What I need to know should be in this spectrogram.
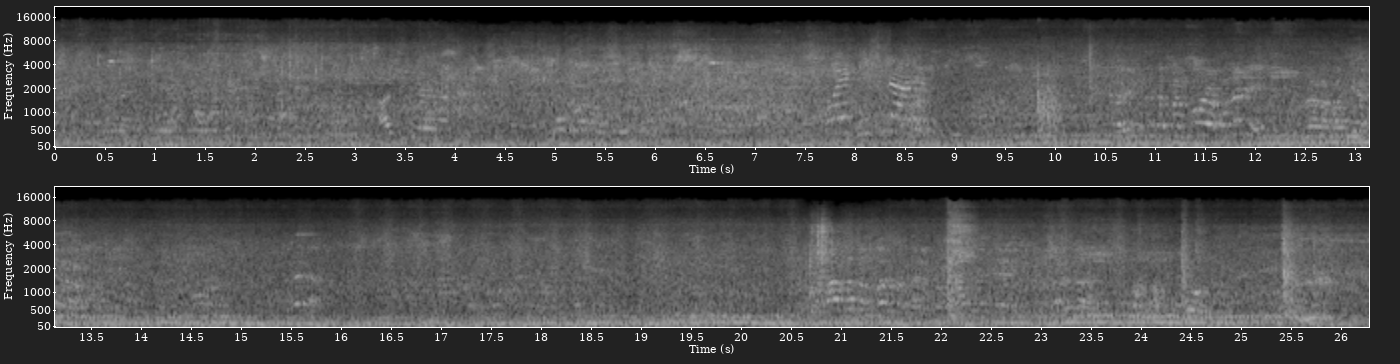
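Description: A metal pot scrapes and clanks.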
